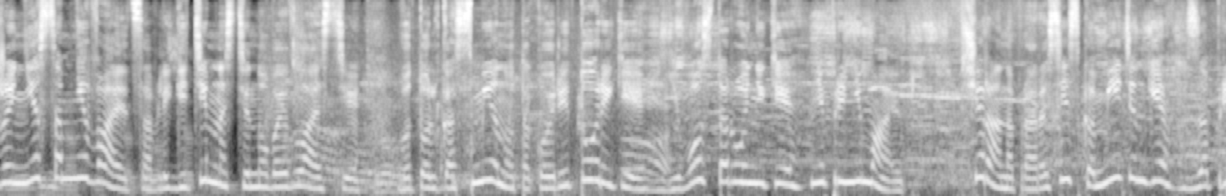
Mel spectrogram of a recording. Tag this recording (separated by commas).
people booing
